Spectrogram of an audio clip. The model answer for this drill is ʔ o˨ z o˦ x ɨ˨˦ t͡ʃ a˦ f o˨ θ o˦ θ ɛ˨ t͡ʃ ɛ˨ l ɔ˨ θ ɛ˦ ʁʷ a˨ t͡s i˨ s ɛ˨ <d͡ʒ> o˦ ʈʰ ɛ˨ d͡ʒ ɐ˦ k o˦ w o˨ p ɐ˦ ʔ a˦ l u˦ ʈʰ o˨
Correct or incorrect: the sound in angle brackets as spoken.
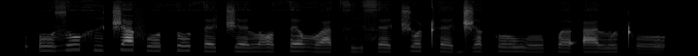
incorrect: t͡ʃ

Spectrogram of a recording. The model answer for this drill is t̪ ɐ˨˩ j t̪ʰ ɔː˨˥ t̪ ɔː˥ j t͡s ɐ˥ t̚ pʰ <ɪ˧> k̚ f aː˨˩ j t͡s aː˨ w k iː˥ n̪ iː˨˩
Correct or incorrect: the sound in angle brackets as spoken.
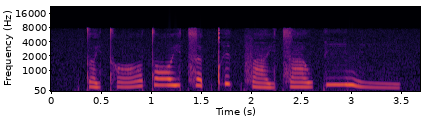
incorrect: ɪ˥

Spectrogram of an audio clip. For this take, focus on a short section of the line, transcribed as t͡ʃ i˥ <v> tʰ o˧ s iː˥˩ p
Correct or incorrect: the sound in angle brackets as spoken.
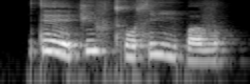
incorrect: f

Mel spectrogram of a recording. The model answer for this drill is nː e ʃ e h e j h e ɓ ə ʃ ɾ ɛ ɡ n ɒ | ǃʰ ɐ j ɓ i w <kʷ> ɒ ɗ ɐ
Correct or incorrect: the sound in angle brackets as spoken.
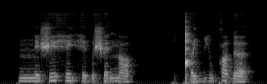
incorrect: k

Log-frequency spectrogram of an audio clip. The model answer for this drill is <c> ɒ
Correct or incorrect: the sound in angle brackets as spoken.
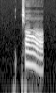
correct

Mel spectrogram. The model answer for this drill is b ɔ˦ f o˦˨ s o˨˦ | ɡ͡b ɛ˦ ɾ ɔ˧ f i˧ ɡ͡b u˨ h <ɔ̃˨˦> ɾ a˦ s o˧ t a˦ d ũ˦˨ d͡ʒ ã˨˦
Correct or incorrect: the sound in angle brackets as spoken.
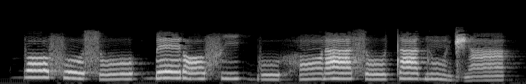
correct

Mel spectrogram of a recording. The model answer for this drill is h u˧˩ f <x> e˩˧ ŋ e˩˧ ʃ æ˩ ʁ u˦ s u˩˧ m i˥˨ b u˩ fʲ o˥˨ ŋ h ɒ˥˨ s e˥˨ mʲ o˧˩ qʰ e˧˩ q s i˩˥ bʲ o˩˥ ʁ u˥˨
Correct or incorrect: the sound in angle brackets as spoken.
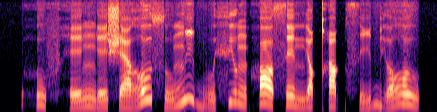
incorrect: h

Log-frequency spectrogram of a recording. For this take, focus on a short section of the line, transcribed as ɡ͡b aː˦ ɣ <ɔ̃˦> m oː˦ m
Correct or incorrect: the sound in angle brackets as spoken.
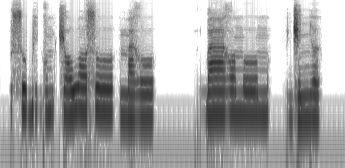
incorrect: ɔ˦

